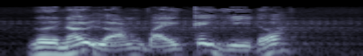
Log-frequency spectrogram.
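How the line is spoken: Cold, flustered. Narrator (Vietnamese): Cơ Chân Chân đỏ bừng mặt, lạnh lùng bảo

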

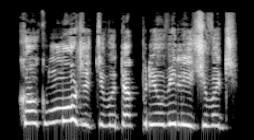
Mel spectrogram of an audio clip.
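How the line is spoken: Tearful exclamation. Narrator (Russian): воскликнула матушка, пуще прежнего заливаясь слезами

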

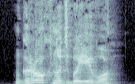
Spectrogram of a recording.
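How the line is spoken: Sighing. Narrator (Russian): вздохнула Майя

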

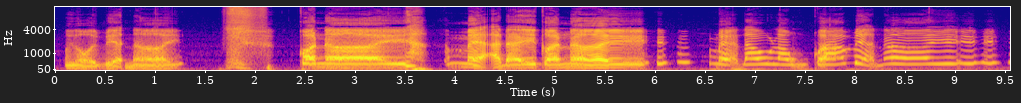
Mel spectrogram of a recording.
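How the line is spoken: Tearful wailing. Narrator (Vietnamese): Bà Thục và ông Cồm thì mếu máo

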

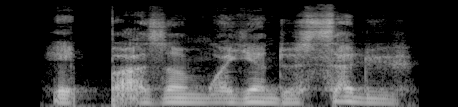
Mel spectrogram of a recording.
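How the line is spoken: Murmured. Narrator (French): murmurait-il

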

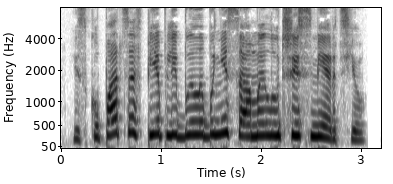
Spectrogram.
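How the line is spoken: Shouted reply. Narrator (Russian): крикнула в ответ

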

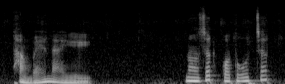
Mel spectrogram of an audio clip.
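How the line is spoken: Frowning mutter. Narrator (Vietnamese): Cô Hoàn nhíu mày, lẩm bẩm

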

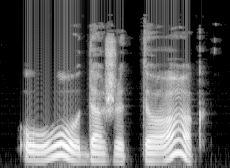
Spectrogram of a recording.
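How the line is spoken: Drawl. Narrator (Russian): протянул он

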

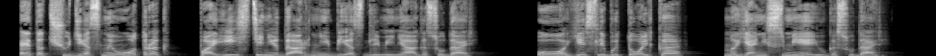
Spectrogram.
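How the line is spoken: Highly animated exclamation. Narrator (Russian): Затем Абрагам снова пришел в необычайное оживление и воскликнул

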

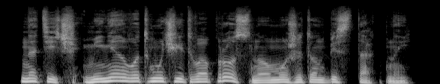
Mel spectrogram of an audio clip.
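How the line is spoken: Timid question. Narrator (Russian): робко спросила Катрина

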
